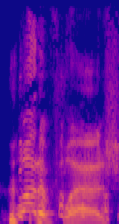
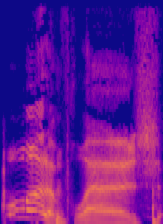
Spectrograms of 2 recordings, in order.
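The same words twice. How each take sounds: First: What a pleasure said clipped, like pledge; pledge pronunciation. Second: Slow What a pleasure, lingering on What; drawn-out pledge. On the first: Host savoring the new abbreviation, What a pleasure clipped. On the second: Host tasting the phrase again, slow and relishing. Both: Shown as a demonstration. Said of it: "I've never said pledge".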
